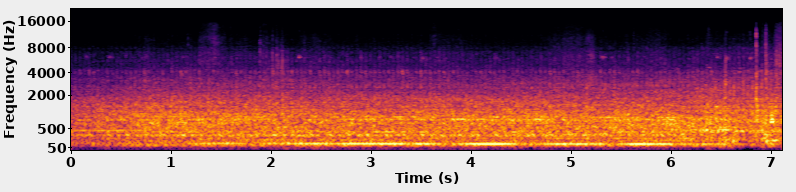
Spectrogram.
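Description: Mitsubishi Fuso dump truck's turbo diesel engine idling, heard from inside the cab: an even rush with a steady low hum that comes in about a second in. A few clicks near the end.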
